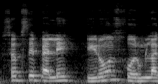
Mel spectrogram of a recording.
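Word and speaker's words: Heron's: सबसे पहले हीरोन्स formula की मदद से हम इस ट्रायंगल का एरिया फाइंड आउट कर लेंगे। हीरोन्स फॉर्मूला आपका चैप्टर 9 है क्लास 9th का, जिसकी एक्चुअल प्रोनाउंसिएशन है हिरंज फॉर्मूला।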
